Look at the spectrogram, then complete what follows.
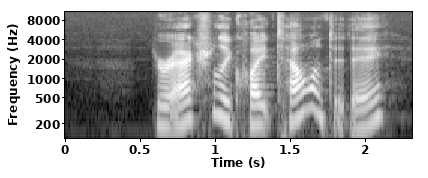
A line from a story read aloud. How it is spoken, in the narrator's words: muttered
